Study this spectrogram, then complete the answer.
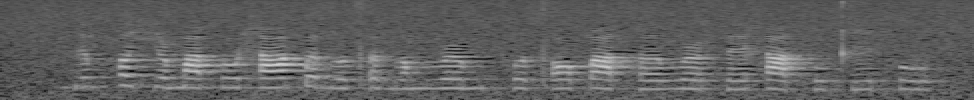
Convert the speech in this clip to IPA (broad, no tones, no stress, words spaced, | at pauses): ɡɪpʰʌçə˞mɑ θuɬɑ k͡pədʊtʼə ɡʌmvə˞mtʰʊtʼɔ ɓɑtʰə və˞θɪɬɑ tʰukʼitʰu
